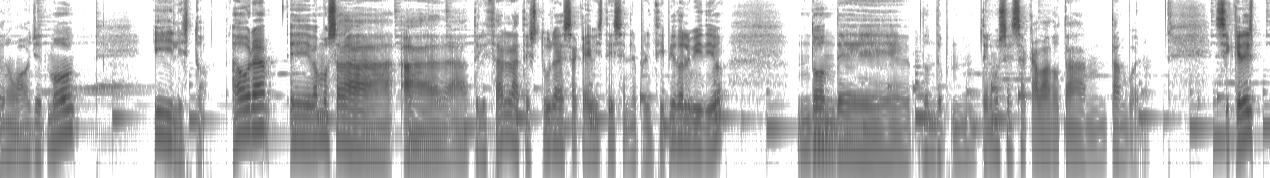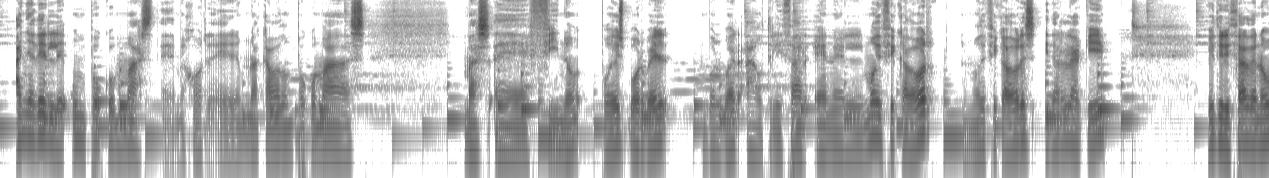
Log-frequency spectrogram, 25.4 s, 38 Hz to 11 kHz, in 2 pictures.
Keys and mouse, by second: 3.5 shift+middle click, 4.7 middle click, 12.8 middle click, 15.6 middle click, 22.1 click, 23.2 click.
